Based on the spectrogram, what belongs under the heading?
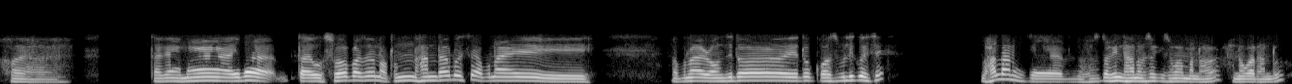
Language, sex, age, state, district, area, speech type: Assamese, male, 30-45, Assam, Charaideo, rural, conversation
